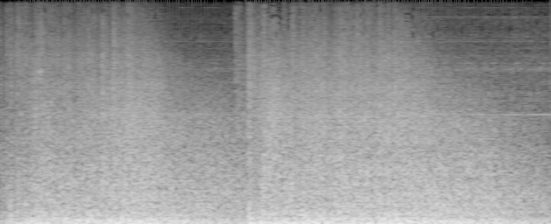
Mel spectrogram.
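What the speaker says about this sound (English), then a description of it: "but I think we do fire the MRMs" MRM missile volleys launch in a RogueTech mech battle, rolling out as a loud, dense barrage of booms that fills the clip with one fresh surge midway.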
